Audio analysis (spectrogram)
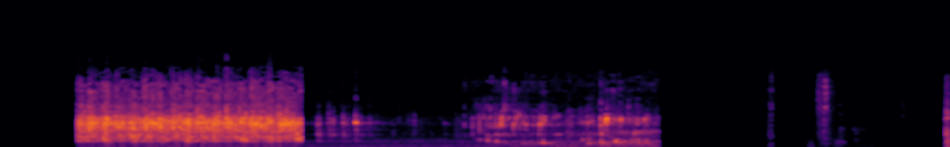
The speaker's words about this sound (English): I'm gonna try to get y'all red cups. Get ready to pour up with us.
